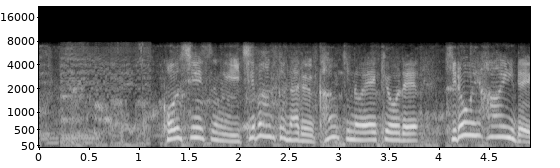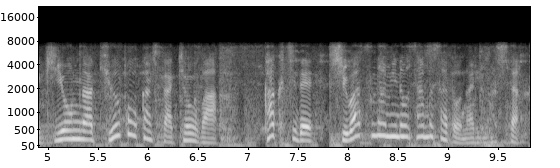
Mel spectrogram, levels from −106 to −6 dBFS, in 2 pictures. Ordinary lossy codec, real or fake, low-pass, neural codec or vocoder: Opus, 16 kbps; fake; 7.2 kHz; codec, 16 kHz, 16 kbps, FunCodec, trained on Chinese and English, 50 frames a second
